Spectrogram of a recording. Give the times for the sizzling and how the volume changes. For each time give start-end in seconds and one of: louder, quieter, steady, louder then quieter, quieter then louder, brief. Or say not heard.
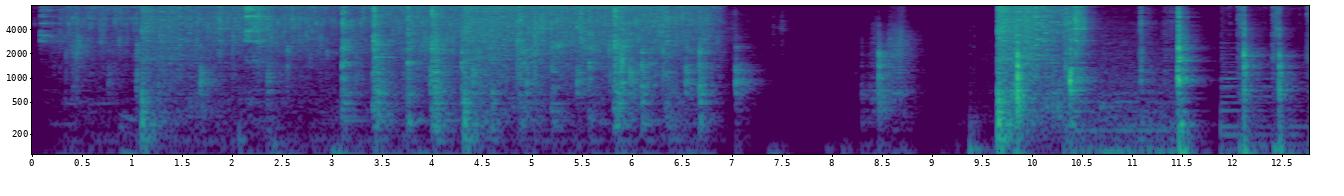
0.0-6.9 louder.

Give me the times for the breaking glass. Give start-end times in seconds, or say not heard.
1.1-2.5, 4.3-5.6, 9.7-10.6.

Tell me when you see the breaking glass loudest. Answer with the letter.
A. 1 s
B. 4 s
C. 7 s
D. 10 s
D.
